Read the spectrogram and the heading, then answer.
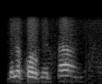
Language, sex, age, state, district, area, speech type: Odia, male, 45-60, Odisha, Nuapada, urban, conversation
